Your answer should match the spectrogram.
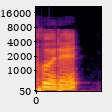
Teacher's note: when there's a consonant and then a vowel, it's linked like put it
